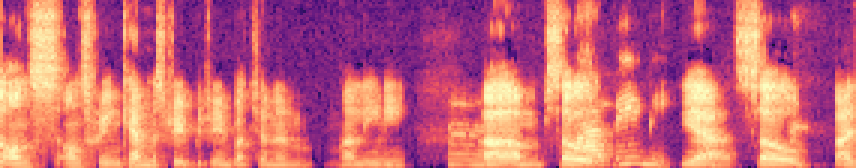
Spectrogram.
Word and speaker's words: Malini: The film was critically acclaimed, especially for the on-screen chemistry between Bachchan and Malini. So Malini. yeah, so I said it right, and You said Malini.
